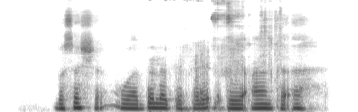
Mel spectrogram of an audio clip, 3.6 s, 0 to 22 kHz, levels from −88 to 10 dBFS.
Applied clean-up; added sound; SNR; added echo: neural mask model Resemble Enhance denoiser.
